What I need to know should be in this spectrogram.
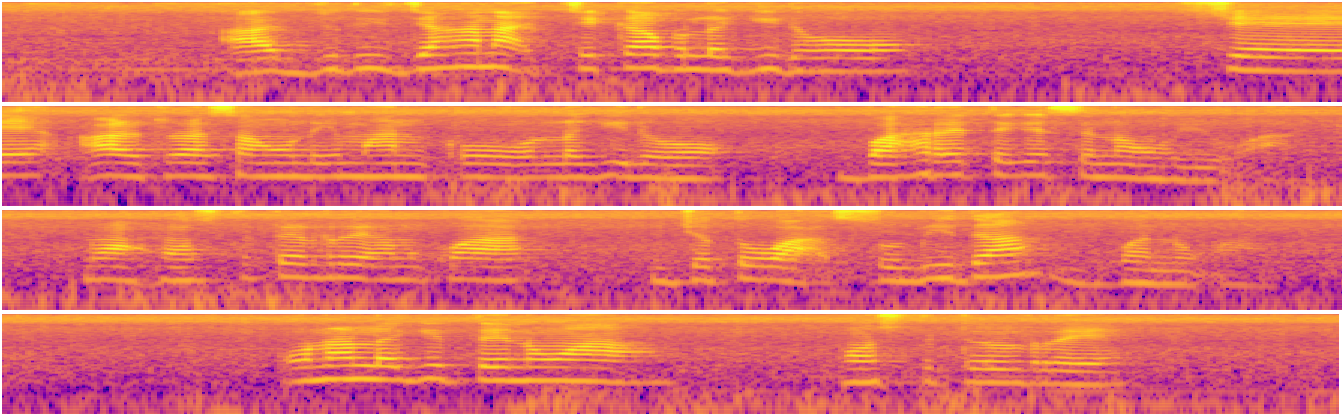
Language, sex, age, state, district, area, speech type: Santali, female, 30-45, Jharkhand, Seraikela Kharsawan, rural, spontaneous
